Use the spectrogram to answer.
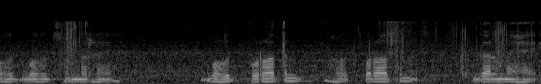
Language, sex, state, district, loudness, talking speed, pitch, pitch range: Hindi, male, Maharashtra, Aurangabad, -36 LUFS, 145 wpm, 120 Hz, 120-130 Hz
